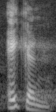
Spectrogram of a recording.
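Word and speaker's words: Aitkin: Aiken. Rhymes with bacon.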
